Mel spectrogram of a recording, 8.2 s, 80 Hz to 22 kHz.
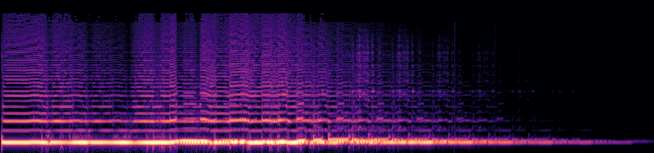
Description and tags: Freed-back - 9
Various flute-like sounds made by putting a mic into a tin can, and moving the speakers around it to get different notes. Ambient, good for meditation music and chill.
